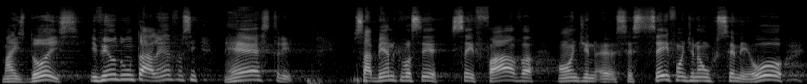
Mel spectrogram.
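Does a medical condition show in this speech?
No.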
